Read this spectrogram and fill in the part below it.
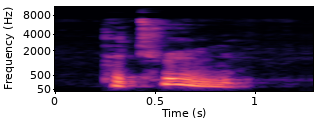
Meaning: One of the landowning Dutch grandees of the Dutch colony of New Amsterdam, especially after it became a British possession renamed as New York
- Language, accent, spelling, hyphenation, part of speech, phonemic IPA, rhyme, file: English, Southern England, patroon, pa‧troon, noun, /pəˈtɹuːn/, -uːn, LL-Q1860 (eng)-patroon.wav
